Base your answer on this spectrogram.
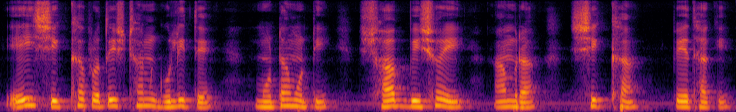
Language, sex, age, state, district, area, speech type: Bengali, male, 30-45, West Bengal, Purulia, urban, spontaneous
